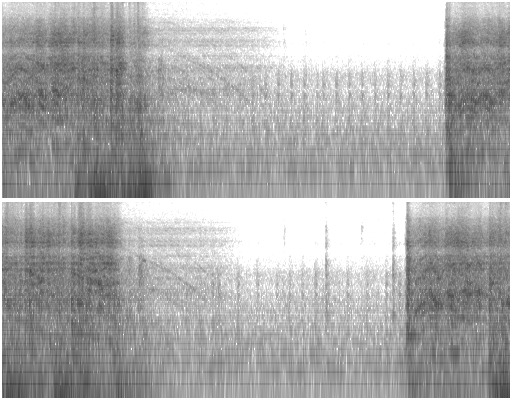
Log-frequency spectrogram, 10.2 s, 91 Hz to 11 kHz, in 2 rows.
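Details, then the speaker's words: Small-block Chevy 350 V8 (from a '46 Chevy) in a '55 Willys wagon, first start attempt: three bursts of steady starter cranking, never catching; crank no start because the fuel pump is not delivering fuel, second pump to fail. "Well, I'll tell you this. That fuel pump is not pumping fuels. We got it to a certain point and stop."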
